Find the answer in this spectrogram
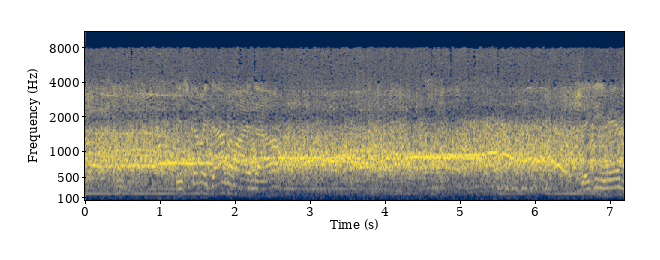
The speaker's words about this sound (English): They've been applauding as long as the fans here at Camden Yards. My unofficial time, over 12 minutes.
